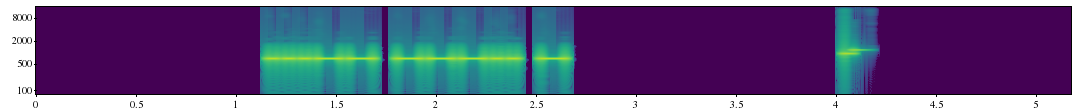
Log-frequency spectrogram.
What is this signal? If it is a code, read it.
Morse code, heard as a keyed tone, about 30 wpm, 700 Hz. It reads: 38T
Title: Common Cut Numbers - 3-Digit 30wpm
